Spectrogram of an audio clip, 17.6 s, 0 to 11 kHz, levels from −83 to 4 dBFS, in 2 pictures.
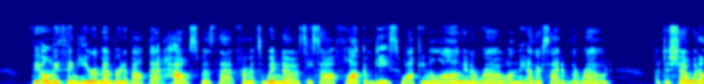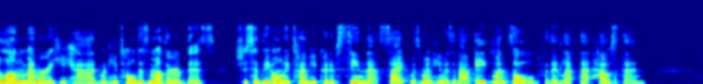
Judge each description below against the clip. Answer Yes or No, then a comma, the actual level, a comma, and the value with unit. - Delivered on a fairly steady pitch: Yes, narrow, 2.1 semitones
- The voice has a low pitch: No, high, 195 Hz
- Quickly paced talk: Yes, fast, 245 wpm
